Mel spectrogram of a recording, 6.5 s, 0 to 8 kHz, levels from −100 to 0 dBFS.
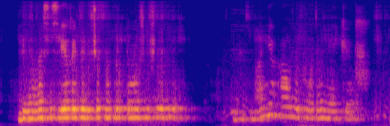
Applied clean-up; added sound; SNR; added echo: neural separator model SepFormer DNS4.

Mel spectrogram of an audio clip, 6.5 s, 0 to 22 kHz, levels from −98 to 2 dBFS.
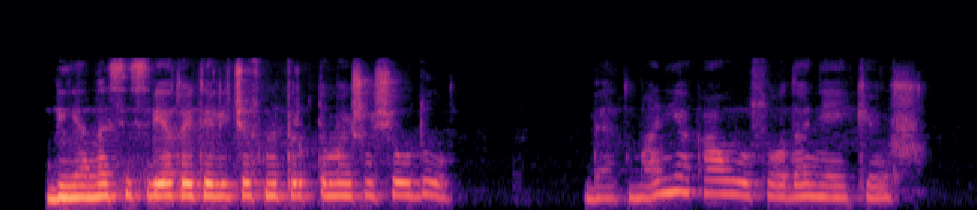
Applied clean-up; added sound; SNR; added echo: none; none; none; none.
